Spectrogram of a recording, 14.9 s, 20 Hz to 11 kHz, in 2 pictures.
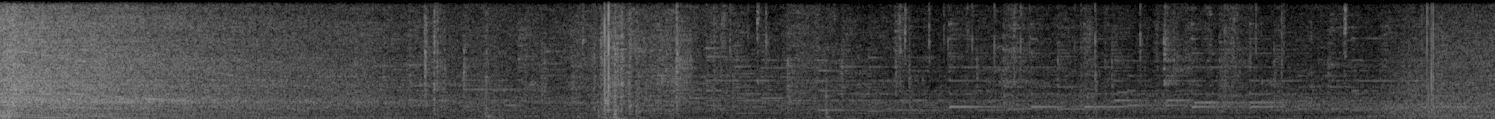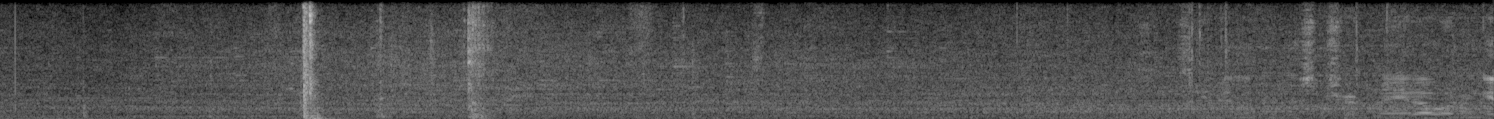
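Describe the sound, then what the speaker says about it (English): A 2008 Holden Commodore engine idles and then revs up, rising and falling, with a few sharp clicks or knocks around the cabin and someone talking over it. "Give the car a rev for you."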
